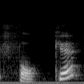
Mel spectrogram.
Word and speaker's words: il faut que: avec le « il faut que » qui, lui, est prononcé « faut que ». Donc, fac et faut que.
